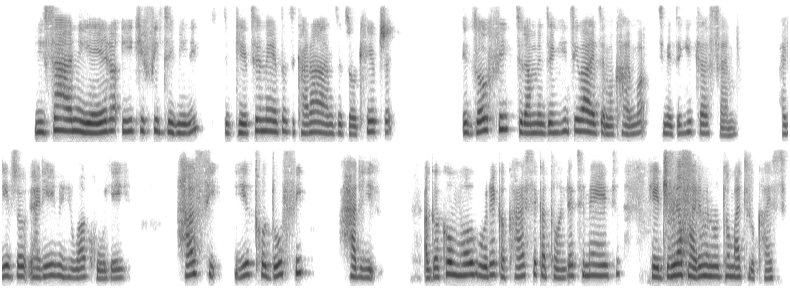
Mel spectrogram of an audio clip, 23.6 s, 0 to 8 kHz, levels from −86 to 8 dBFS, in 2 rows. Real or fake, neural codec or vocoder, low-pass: fake; codec, 16 kHz, 1.1 kbps, Voila-Tokenizer; 7.2 kHz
